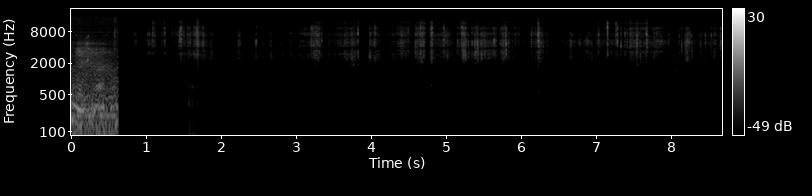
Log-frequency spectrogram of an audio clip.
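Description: Faint crisp rustle and snipping of scissors cutting through thin tracing paper, with many small ticks of the blades and paper.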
